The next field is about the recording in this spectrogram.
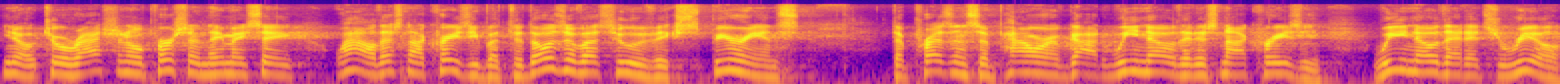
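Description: A man with an American accent, high pitch, ordinary pitch variation, very even loudness, a fairly quick pace and audible room echo. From Southern California. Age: 50s. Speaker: pastor. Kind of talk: sermon.

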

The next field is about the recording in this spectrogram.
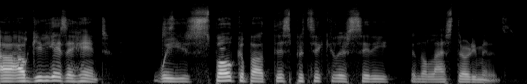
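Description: A man with an ordinary speaking voice talks at a fairly quick pace with fairly high pitch and ordinary pitch variation, in a very clean recording with a silent background and a dry, close sound with no echo. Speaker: radio show producer. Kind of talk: casual radio banter and trivia quiz. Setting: radio studio.

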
